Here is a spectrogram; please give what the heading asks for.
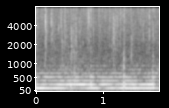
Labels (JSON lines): {"label": "biophony, midshipman", "recorder": "SoundTrap 500"}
